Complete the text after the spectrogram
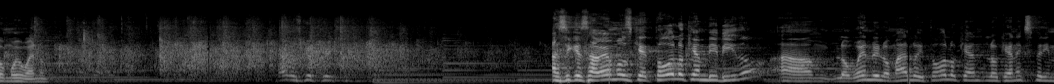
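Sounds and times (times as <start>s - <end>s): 
speech: 0.0s - 0.7s, 2.9s - 3.9s, 5.5s - 10.5s
audience applause: 0.0s - 6.2s.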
